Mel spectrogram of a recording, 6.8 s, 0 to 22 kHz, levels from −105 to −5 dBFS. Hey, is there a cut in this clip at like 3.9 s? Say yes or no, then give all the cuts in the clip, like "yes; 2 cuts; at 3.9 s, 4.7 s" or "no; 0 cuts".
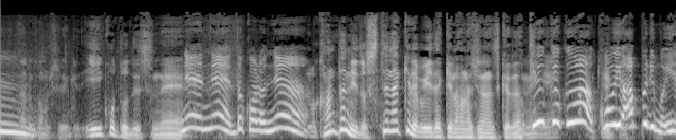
no; 2 cuts; at 2.0 s, 5.2 s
